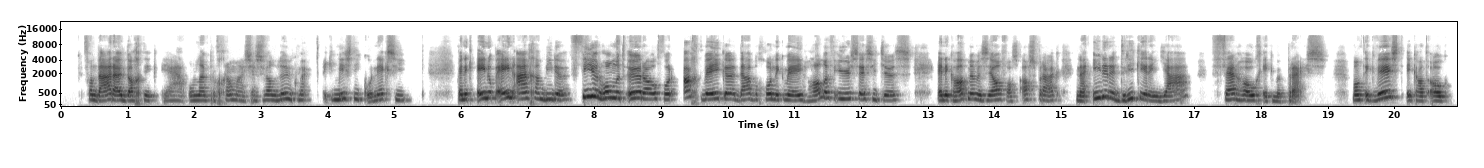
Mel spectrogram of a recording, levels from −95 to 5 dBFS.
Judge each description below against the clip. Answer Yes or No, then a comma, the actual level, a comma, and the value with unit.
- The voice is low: No, high, 230 Hz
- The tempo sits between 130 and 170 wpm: Yes, average, 165 wpm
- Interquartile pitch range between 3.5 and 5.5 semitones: Yes, average, 3.9 semitones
